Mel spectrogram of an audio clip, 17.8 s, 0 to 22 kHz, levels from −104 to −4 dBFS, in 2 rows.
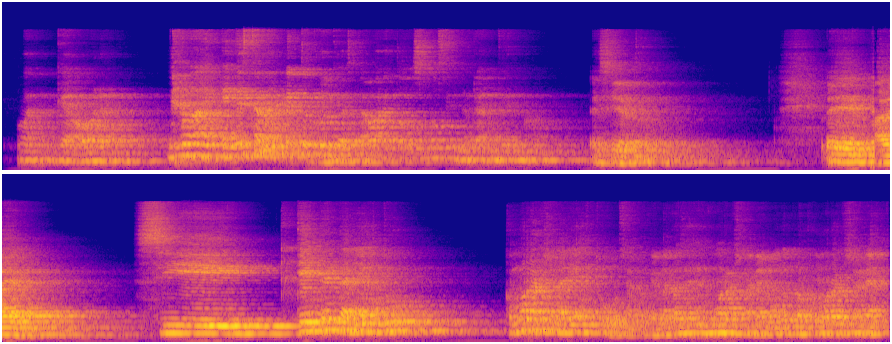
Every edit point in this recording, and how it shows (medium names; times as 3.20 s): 8.72 s: sound stops dead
